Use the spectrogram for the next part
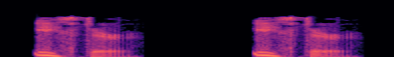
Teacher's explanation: suena con ese sonido de como que fuera una R al final, esa es la pronunciación norteamericana, es la pronunciación estadounidense.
